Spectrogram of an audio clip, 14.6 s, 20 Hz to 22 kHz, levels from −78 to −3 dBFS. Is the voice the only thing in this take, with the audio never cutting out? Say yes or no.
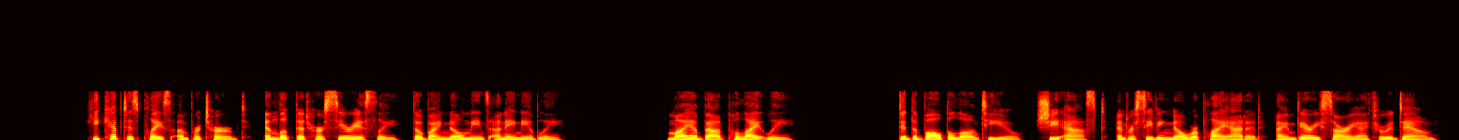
yes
